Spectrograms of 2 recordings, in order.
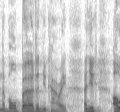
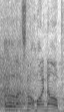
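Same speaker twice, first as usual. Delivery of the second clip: higher-pitched startled exclamation; acted dismay; 5 semitones higher, 3 dB louder than usual. Man looking down at his transplanted body, mock dismay. Repeated look down, heightened reaction.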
